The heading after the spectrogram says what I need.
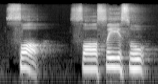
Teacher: হরফটি যেহেতু মোটা অক্ষর, এই হরফটি সা বলা যাবে না, স বলতে হবে, একটু মোটা করে বলতে হবে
